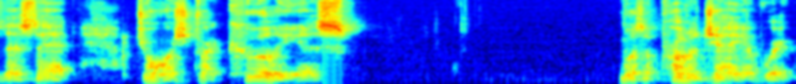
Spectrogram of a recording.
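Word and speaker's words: Drakoulias: of his last name his name was George Trek Ghoulia's pronounced us that George Trek Julius was a protege of Rick Rubin of Def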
